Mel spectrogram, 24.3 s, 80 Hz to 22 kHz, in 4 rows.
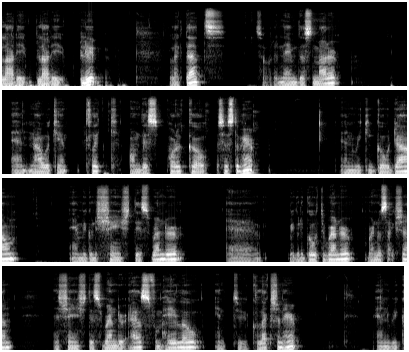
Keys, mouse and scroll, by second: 0.1 g, 0.9 s, 1.4 t, 6.0 alt+a, 6.1 alt+s, 6.4-6.8 middle drag, 7.7-8.7 shift+middle drag, 8.7 click, 9.1-9.8 middle drag, 11.8 click, 20.6-22.1 drag, 23.6 click.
